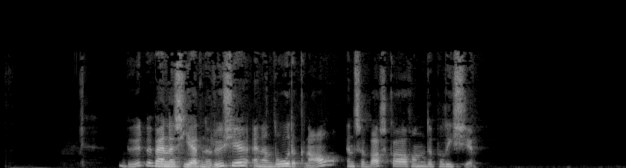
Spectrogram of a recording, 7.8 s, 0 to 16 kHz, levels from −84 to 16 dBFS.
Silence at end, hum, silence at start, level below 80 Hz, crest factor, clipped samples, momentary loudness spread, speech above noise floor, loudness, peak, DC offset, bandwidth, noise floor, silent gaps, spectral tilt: 1.9 s; none; 1.5 s; -64 dBFS; 20 dB; under 0.1%; 13 LU; 57 dB; -19 LUFS; -2 dBFS; under 0.1%; 11.5 kHz; -76 dBFS; none; -4 dB/octave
